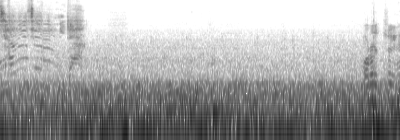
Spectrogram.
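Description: Steady low rumble of engine and tyre noise inside a moving Hyundai car's cabin.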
